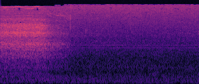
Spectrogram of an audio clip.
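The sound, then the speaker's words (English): A deep breath drawn by a storyteller voicing a character, a brief, soft, airy inhalation at the start that fades quickly into near silence. “and breathes deep”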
